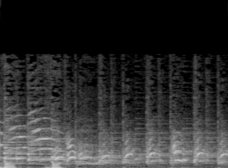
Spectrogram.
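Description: In a novelty recording of cats and dogs singing together, dogs bark and yip in a quick repeating pattern, the barks pitched up and down almost like a melody, loud with no talking over them.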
